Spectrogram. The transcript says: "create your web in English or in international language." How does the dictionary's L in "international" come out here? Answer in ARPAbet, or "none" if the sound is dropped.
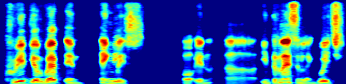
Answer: N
